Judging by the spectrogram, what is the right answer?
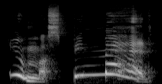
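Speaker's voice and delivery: very high, slow mocking voice; jeering villager. Villager jeering the farmers, high mocking voice. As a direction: jeer it at them.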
